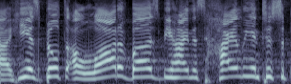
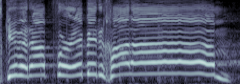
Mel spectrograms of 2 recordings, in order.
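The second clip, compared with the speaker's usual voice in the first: hype call; 5 semitones higher, slower than usual. Acted. Emcee hypes crowd after poet.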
